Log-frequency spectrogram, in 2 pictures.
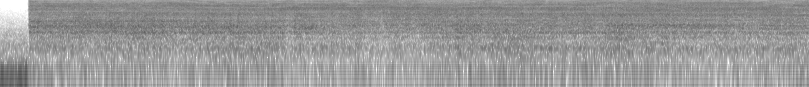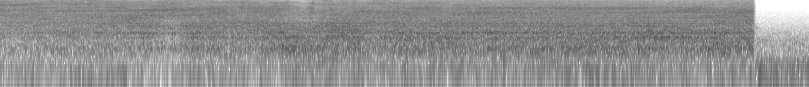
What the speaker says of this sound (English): I'm going to flame cut them out and then grind the welds flat.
